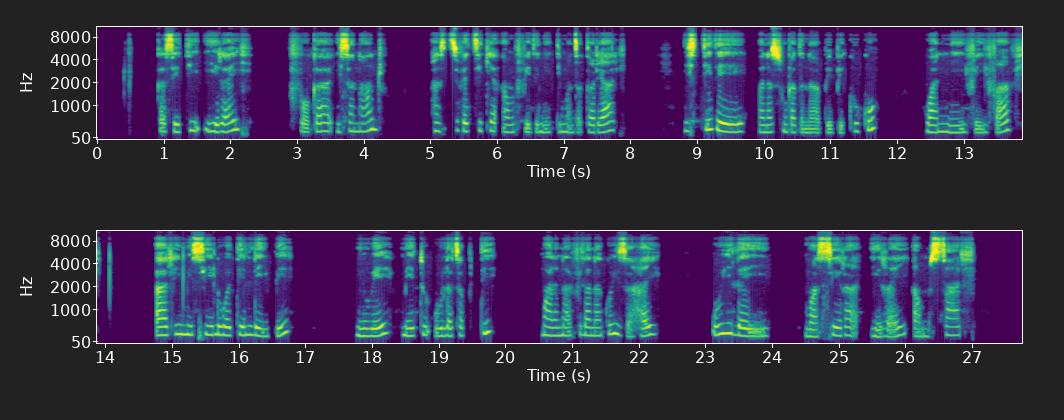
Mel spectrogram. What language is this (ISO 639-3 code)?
mlg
